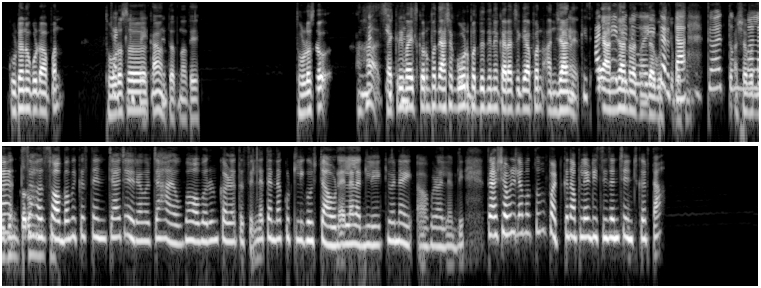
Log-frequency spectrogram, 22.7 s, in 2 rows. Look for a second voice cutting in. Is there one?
Yes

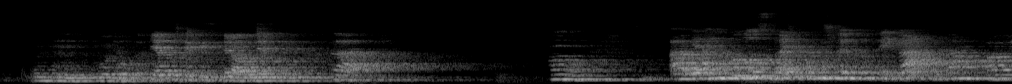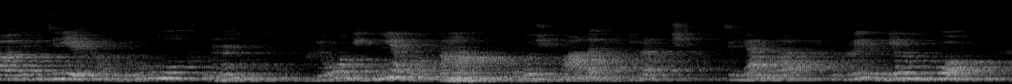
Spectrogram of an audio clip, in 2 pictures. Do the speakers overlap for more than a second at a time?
No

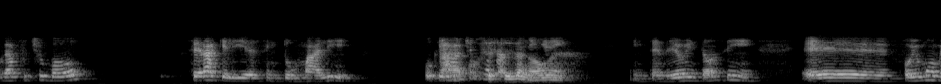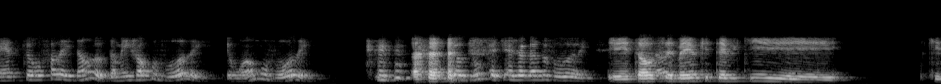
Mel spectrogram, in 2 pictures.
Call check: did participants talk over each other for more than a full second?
Yes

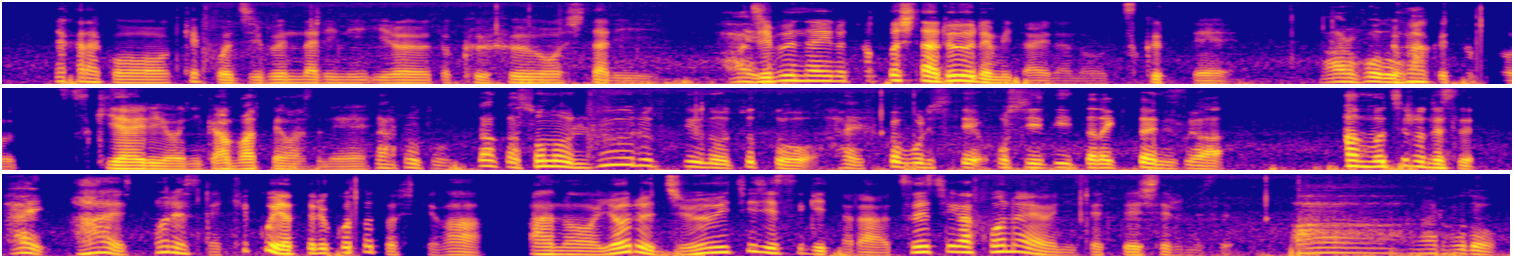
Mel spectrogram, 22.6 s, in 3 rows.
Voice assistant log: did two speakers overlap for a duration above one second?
No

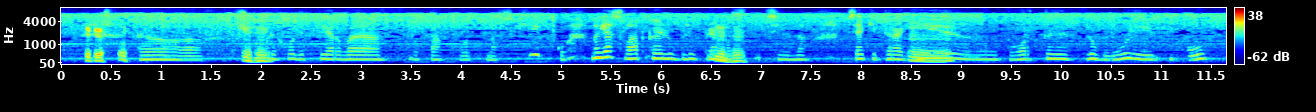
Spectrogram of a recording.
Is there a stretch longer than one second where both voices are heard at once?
No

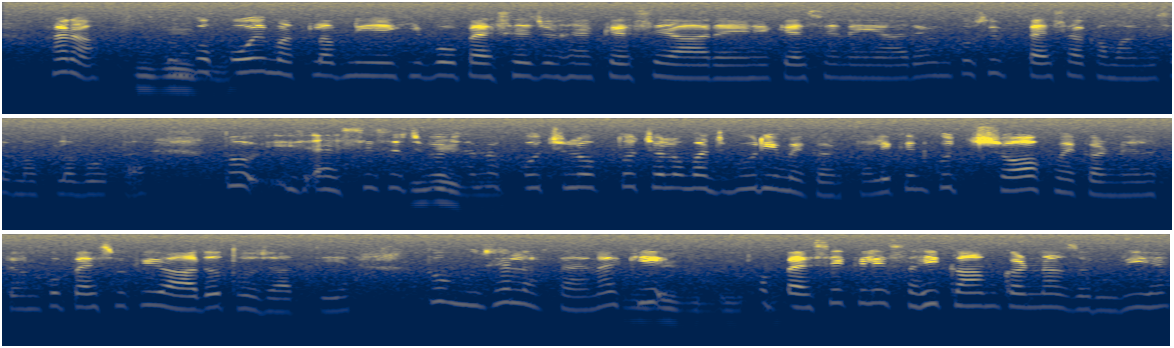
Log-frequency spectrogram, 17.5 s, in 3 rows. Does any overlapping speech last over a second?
No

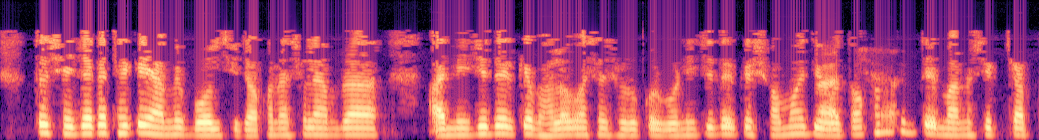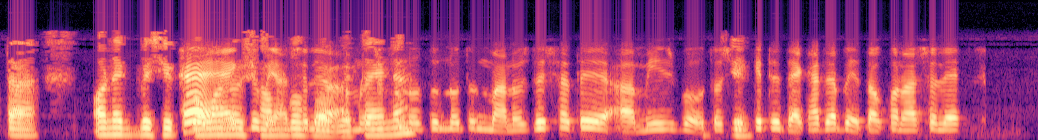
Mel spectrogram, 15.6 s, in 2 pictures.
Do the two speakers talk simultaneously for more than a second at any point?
Yes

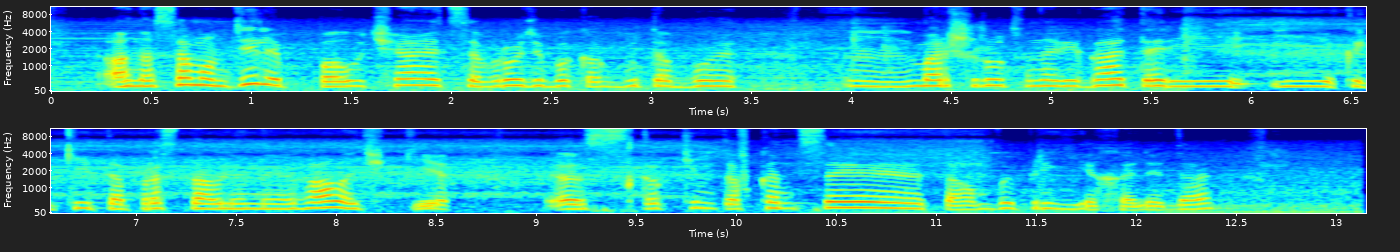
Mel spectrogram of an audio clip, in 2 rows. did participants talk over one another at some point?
No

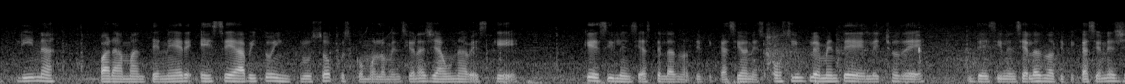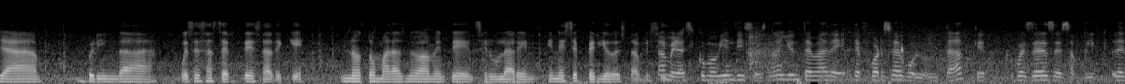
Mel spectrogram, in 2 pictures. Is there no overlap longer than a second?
Yes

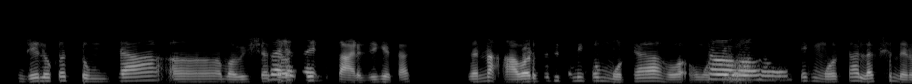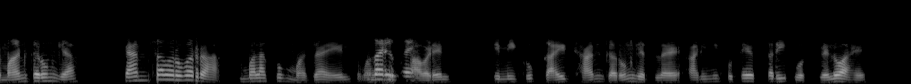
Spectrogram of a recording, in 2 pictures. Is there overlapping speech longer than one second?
No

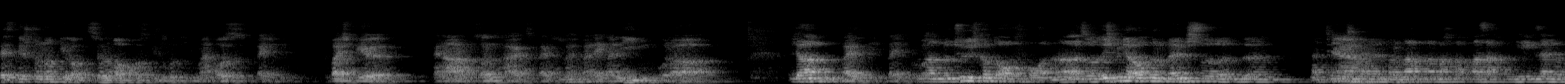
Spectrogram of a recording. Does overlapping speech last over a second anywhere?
No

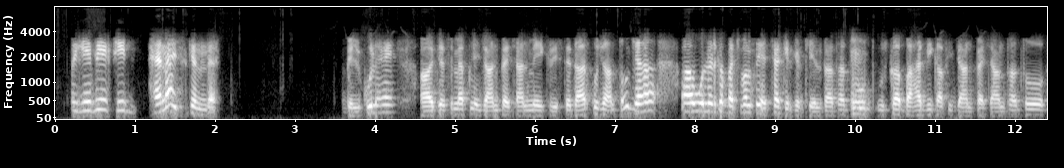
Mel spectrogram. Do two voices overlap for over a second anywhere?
No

